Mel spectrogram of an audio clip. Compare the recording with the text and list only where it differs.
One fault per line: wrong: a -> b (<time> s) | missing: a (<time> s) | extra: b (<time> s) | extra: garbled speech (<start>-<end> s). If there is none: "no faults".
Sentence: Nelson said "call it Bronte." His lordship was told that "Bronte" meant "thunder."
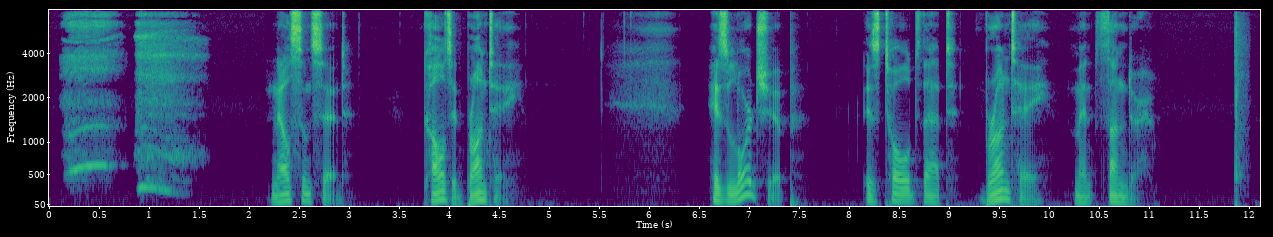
wrong: call -> calls (3.7 s)
wrong: was -> is (8.1 s)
